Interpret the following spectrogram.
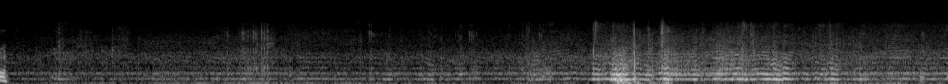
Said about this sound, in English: there's a lot of bees around now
